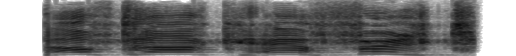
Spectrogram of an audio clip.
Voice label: german success, German; mohaa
